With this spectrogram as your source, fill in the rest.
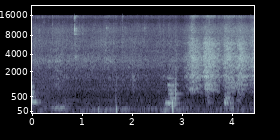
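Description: Tomato mixture with coriander leaves frying in oil: soft, continuous sizzle and hiss, with a couple of stirring clicks and a louder burst of sizzling toward the end.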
